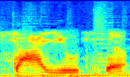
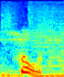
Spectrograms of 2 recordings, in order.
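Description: First: A 'y' glide comes before the vowel. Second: A plain long 'oo' with no glide. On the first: The speaker calls it wrong. "ma no!" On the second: The speaker calls it right. "come se non ci fosse la I"

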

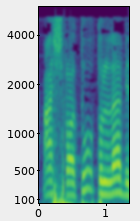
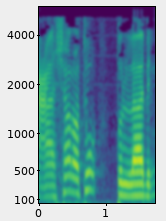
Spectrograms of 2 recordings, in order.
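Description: First: The sh sound has no vowel after it. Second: The sh sound is followed by an a vowel. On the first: The speaker calls it wrong. "Tidak dikatakan apa? Asyratu tullabin" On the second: The speaker calls it right. "Tapi asyratu tullabin. Kenapa pakai sya' fathah?"

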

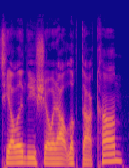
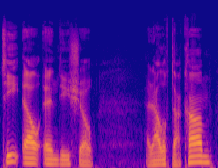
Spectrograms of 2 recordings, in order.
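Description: First: It is said fast. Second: It is said slowly.

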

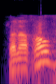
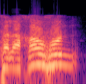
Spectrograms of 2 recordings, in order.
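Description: First: The word ends in a short a, no nunation. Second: The word ends in -un, with nunation. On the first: Fear of every kind is wholly denied. "فلا خوف لا نفي للجنس" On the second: Only fear itself is denied. "أما فلا خوف نفي الشيء"

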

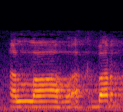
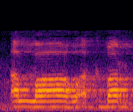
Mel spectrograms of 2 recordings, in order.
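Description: Both takes have the same delivery.

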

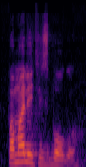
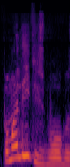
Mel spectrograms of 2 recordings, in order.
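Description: First: It is said in a lofty, condescending tone. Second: It is said in a humble, less important tone. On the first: The speaker feels superior and grants a favor. "с высоты своего положения, ну, ладно, так уж и быть ... с чувством собственного достоинства" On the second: The speaker admits fault and asks for help. "совсем другой интонацией, уже не такой важной"

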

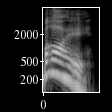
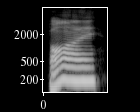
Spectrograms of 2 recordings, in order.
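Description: First: It is said with lots of energy. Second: It is said lazily, with little energy.

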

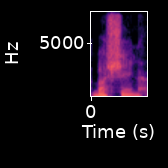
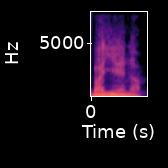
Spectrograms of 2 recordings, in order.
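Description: First: It is said the way Buenos Aires residents say it. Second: It is said the way Spaniards say it. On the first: "для жителей города Буэнос-Айреса, то, наверное, он скажет «башена»" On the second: "если спрашиваешь испанцем, то тебе говорит «баена»"

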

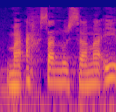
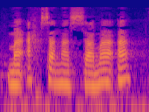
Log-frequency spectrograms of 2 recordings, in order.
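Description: First: The n of ahsan carries a u vowel. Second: The n of ahsan carries an a vowel. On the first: It asks what is most beautiful in the sky. "nunnya doma" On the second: It exclaims how beautiful the sky is. "nunnya fathah"

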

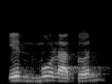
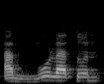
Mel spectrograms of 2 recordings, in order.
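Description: First: The word begins with the vowel i. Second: The word begins with the vowel a. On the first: "Di kasroh hamzahnya" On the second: "dengan fathah yang pertama hamzahnya"

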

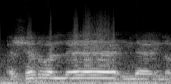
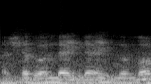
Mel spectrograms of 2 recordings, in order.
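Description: First: The phrase is said in a loud, raised voice. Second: The phrase is said in a soft, quiet voice. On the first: "بصوت مرتفع" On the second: "بصوت خفيف"

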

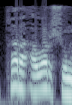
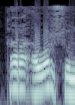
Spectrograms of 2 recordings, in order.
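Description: The two takes are said the same way.

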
